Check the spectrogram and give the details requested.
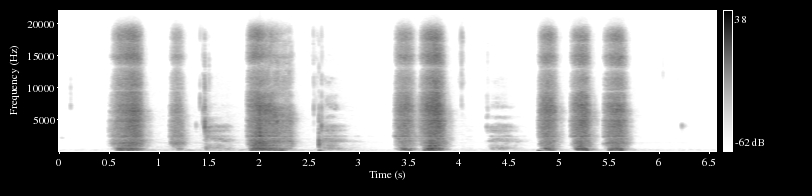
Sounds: Sniff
